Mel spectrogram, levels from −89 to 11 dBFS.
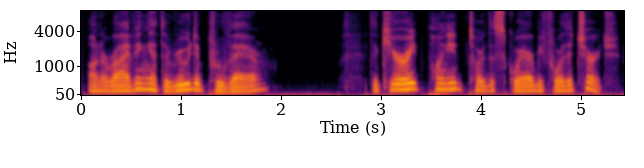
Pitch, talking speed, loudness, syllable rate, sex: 140 Hz, 175 wpm, -17 LUFS, 6.3 syllables/s, male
